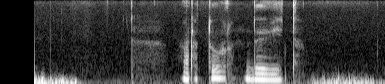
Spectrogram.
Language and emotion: Russian, neutral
